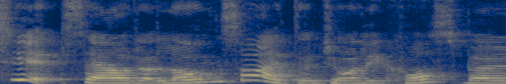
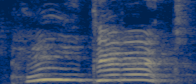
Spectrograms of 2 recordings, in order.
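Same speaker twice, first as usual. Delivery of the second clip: high squawking parrot voice; 10 semitones higher, much faster than usual. A narrator's reading. Parrot squawking blame at Pete, high squawk. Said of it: "squawked the parrot".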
